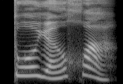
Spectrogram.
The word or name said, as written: 多元化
